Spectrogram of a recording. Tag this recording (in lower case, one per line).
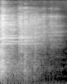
glass
shatter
